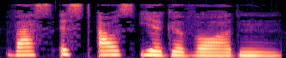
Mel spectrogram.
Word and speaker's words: Was ist aus ihr geworden: And in German, it's pronounced, according to Google Translate, Was ist aus ihr geworden? – There you go.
